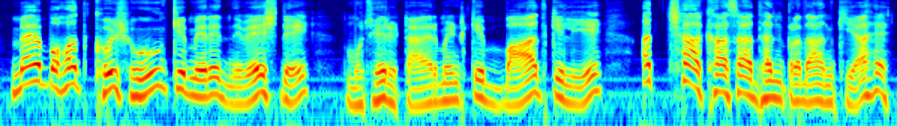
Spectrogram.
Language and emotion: Hindi, happy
